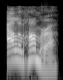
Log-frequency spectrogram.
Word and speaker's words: Alhambra: "Alhambra," James whispered encouragingly. Emphasis on the second and fourth syllables.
